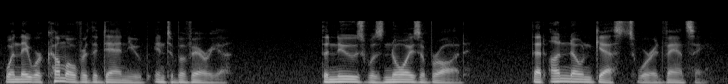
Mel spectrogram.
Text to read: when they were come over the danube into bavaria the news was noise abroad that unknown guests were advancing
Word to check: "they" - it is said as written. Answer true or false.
true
